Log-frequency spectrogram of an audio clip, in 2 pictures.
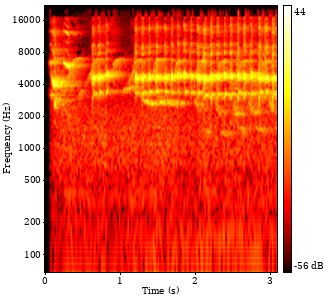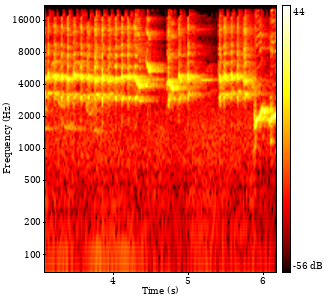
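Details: White-rumped shama, a competition-simulation recording of a champion bird, singing a loud, varied song of high whistled trills with rapid pulsed phrases held near the top, broken by short pauses and ending on a rising whistle.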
